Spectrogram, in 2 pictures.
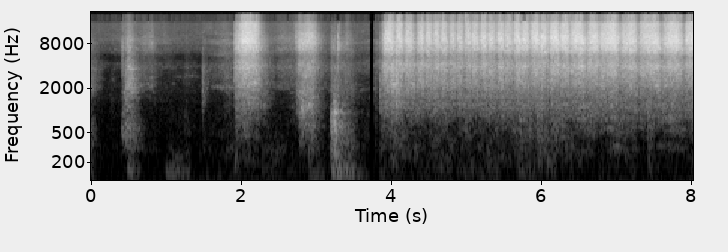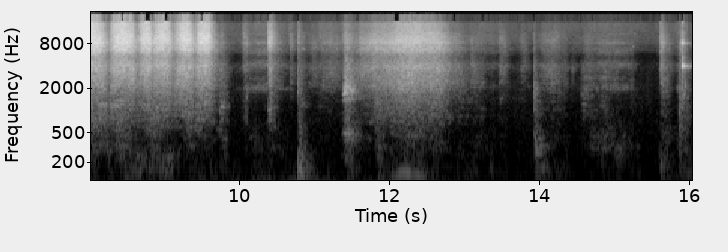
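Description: Sandpaper rubbed over wood in a workshop, a long, steady rasping stroke run of rhythmic close scratches with shorter scattered rubs before and after, fairly loud and with no voices.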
